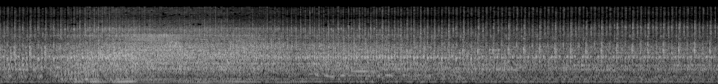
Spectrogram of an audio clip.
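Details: Ticking noise at idle between cylinder head and block on a Mitsubishi 1.3 engine after an engine overhaul; a quick, fairly even light top-end tick, about three per second, over the engine hum, origin unknown.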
